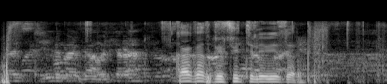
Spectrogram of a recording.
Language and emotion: Russian, neutral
